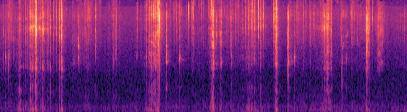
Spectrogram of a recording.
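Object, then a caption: Bar of soap shaved with a metal blade. A small, solid, orange translucent striped bar of dry soap is held in one hand and shaved with a metal utility-knife blade into thin strands. Quiet, dry, crisp scraping strokes come in a series of short, bright bursts with little low end and no ring, separated by brief near-silent pauses.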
